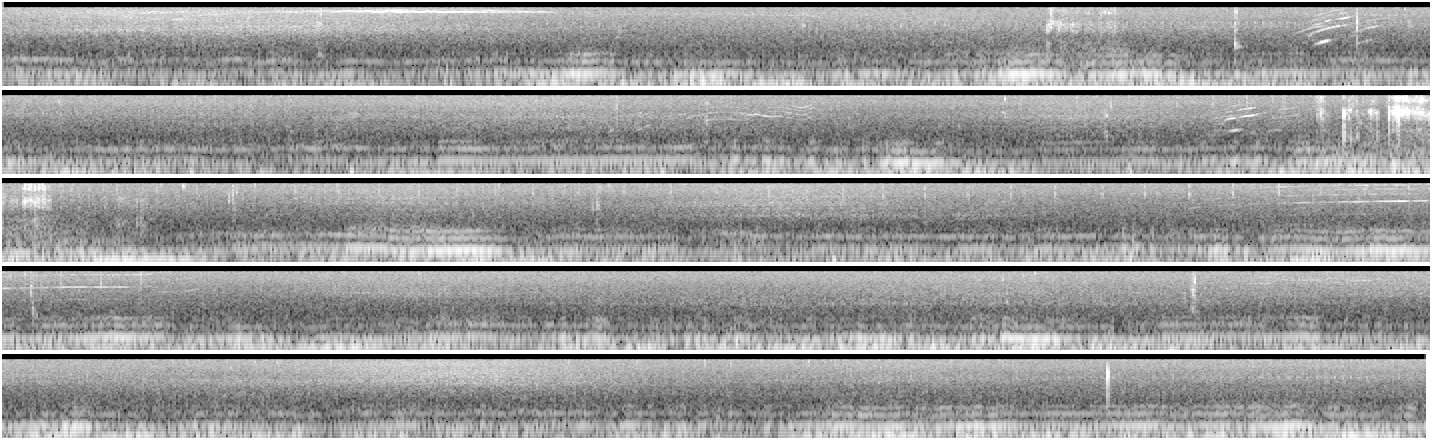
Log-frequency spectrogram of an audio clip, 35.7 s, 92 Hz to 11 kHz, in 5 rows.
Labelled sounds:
6.6	7.2	killer whale, southern Alaska resident, 0.78 to 8.0 kHz
10.7	11.4	killer whale, southern Alaska resident, 1.4 to 4.9 kHz
13.2	13.8	killer whale, southern Alaska resident, 0.73 to 5.3 kHz
20.2	22.4	killer whale, southern Alaska resident, 0.89 to 8.0 kHz

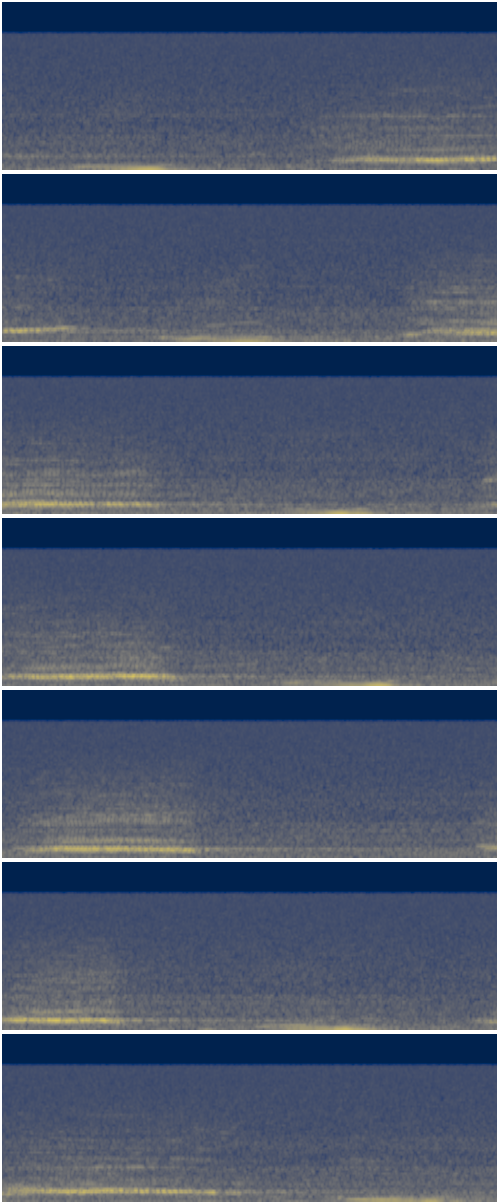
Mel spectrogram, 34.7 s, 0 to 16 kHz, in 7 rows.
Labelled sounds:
4.7	5.0	humpback whale, 1.4 to 1.7 kHz
20.1	20.4	humpback whale, 0.80 to 0.99 kHz
24.8	25.1	humpback whale, 0.90 to 1.0 kHz

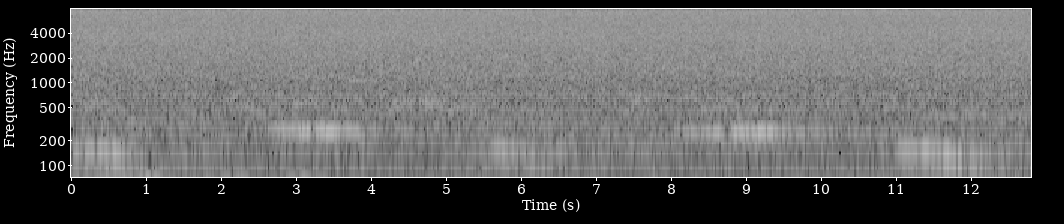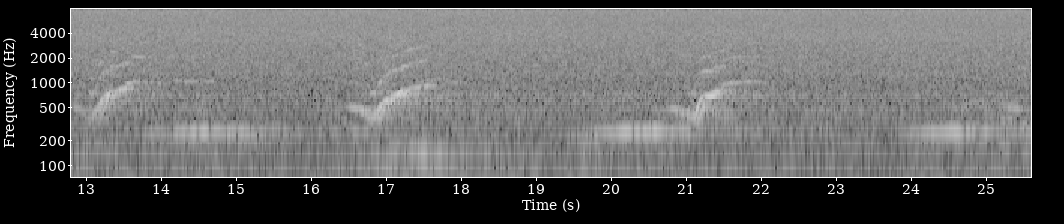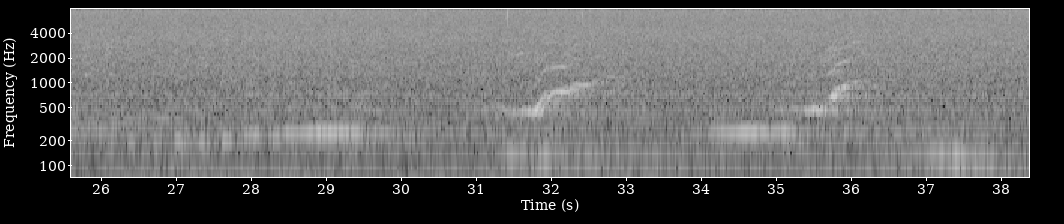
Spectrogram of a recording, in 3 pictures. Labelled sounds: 3.7	3.9	humpback whale, 1.0 to 1.1 kHz
13.2	14.5	humpback whale, 0.80 to 2.1 kHz
16.9	17.7	humpback whale, 0.80 to 1.9 kHz
21.3	21.9	humpback whale, 0.80 to 1.1 kHz
31.9	32.6	humpback whale, 0.80 to 1.6 kHz
35.7	36.2	humpback whale, 0.80 to 2.1 kHz

